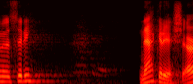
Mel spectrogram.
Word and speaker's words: Natchitoches: Natchitoches. All right, cool. I would have butchered that really bad.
